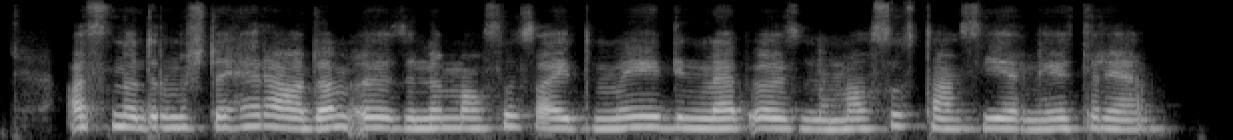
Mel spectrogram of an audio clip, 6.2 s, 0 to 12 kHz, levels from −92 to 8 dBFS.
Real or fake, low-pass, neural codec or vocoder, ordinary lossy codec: fake; 10.8 kHz; codec, 44.1 kHz, 3.4 kbps, Pupu-Codec; Opus, 24 kbps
